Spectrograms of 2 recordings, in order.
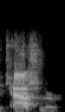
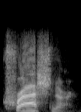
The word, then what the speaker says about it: Cashner: you were gonna say Cashner I thought that was the guy that you were gonna throw at me it's pronounced crash nur and what I mean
